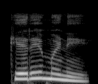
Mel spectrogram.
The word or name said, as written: ಕಾರ್ಮಣ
